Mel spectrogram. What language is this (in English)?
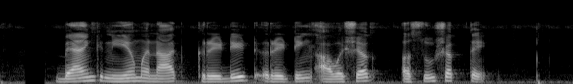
Marathi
